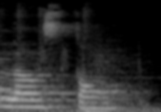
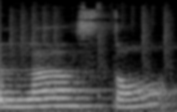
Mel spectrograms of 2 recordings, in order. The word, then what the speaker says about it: l'instant: For l'instant, there are 3 silent letters, the 2 N's and the te.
